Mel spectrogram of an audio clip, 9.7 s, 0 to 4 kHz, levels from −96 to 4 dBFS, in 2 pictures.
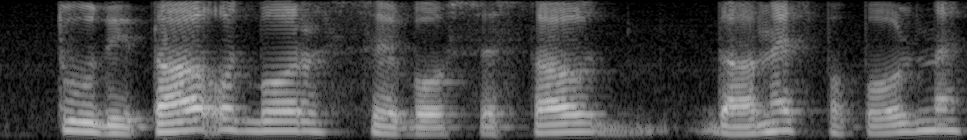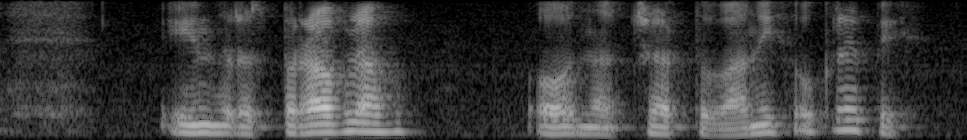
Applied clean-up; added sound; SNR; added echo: none; none; none; none.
